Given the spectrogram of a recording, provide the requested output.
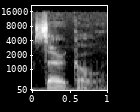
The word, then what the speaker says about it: circle: 是舌头往最下面走 circle 啊。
